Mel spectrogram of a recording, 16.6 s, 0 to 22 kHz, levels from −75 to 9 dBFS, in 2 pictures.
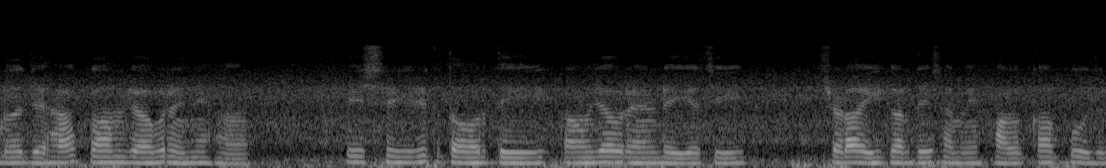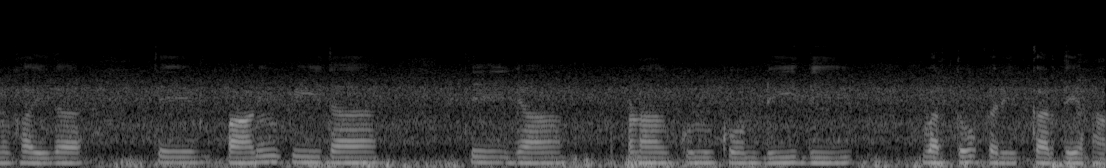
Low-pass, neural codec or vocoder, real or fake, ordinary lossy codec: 7.2 kHz; none; real; none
